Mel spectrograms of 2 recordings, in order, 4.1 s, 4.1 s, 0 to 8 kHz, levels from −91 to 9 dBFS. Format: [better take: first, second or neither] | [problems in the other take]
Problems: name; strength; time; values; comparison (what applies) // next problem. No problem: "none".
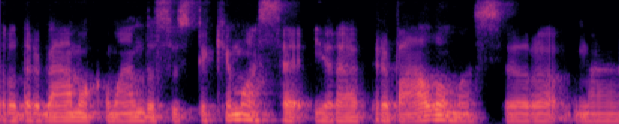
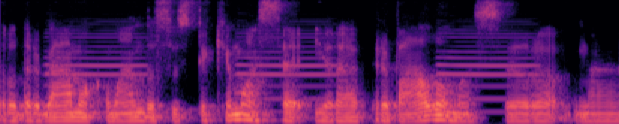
first | background sound (Wind instrument, woodwind instrument); 19 dB below the speech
